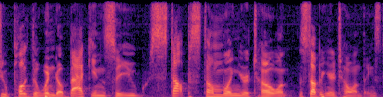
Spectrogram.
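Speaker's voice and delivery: usual speaking voice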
